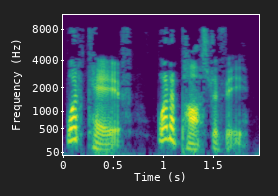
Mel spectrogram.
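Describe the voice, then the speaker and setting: A man voicing a fussy middle-aged gentleman in an audiobook, fretful and patronising, with emphatic delivery. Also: high voice, wildly swooping pitch, slow, dry recording, pitched above the performer's own voice, exaggerated voice. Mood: baffled.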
